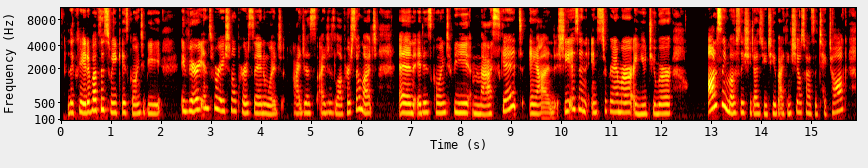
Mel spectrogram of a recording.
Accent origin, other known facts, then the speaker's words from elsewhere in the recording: Vermont, United States; moved away; I'm from Vermont, which is literally, like, the most north, like, cold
